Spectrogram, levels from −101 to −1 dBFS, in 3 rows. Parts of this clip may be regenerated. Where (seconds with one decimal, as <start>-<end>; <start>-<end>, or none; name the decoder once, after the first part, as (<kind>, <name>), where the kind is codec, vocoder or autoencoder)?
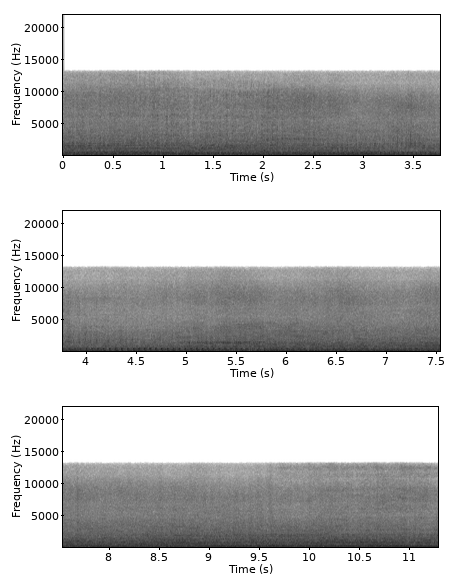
0.0-0.7 (autoencoder, DAC-VAE); 2.2-11.3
